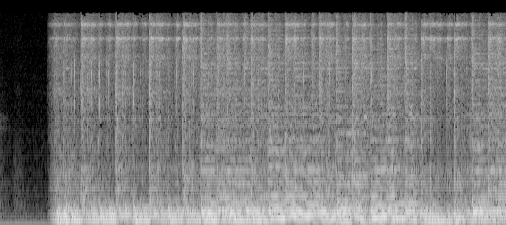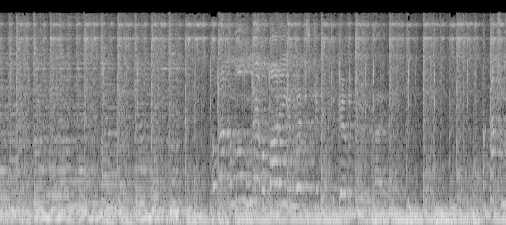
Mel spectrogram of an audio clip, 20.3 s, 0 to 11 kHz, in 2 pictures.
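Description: An upbeat 1950s rock and roll song kicks in after a brief moment of quiet and plays loud and steady throughout, with driving rhythm and full-band instrumentation.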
